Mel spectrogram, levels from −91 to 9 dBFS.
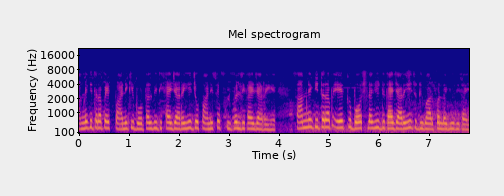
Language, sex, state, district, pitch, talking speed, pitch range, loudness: Hindi, female, Uttar Pradesh, Budaun, 275 Hz, 275 wpm, 260-300 Hz, -21 LUFS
